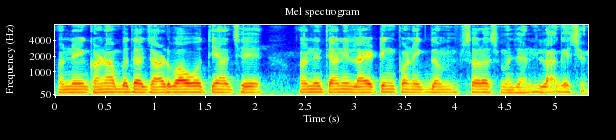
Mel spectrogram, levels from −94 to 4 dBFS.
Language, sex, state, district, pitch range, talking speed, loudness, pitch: Gujarati, male, Gujarat, Gandhinagar, 125-130 Hz, 170 wpm, -16 LUFS, 125 Hz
